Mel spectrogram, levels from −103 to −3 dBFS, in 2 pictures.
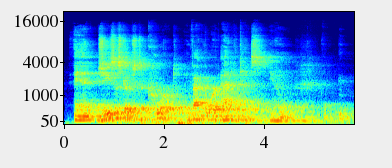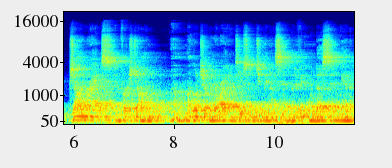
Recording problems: off-mic speech; far
room echo; noticeable; dies away in 2.1 s

